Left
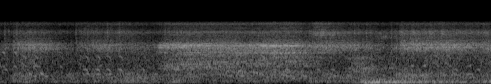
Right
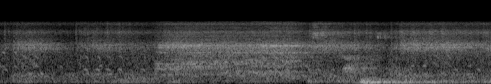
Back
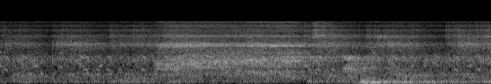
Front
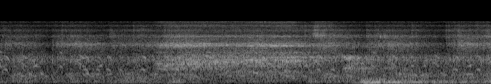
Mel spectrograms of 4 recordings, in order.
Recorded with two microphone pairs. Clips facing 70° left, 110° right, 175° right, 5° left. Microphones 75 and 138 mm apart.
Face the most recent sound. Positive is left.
turn(degrees=-105)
